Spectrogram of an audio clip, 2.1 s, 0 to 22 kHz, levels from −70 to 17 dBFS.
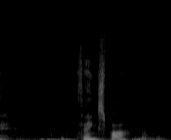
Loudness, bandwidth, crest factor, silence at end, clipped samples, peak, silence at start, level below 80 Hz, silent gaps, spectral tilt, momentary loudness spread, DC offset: -36 LUFS; 16.5 kHz; 20 dB; 0.05 s; under 0.1%; -18 dBFS; 0 s; -56 dBFS; none; -5.5 dB/octave; 18 LU; under 0.1%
